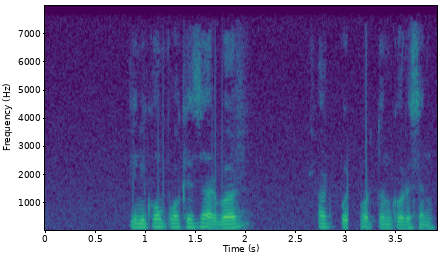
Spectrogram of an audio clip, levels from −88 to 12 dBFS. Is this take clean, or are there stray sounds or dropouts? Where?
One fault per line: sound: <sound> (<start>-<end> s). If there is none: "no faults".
sound: dropout (3.0-3.2 s)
